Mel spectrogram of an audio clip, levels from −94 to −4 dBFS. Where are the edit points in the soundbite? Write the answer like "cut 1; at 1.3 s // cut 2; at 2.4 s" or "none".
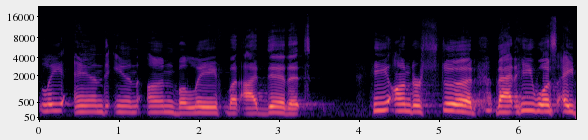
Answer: cut 1; at 4.0 s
